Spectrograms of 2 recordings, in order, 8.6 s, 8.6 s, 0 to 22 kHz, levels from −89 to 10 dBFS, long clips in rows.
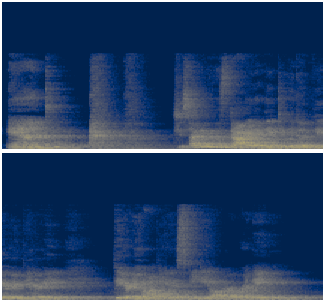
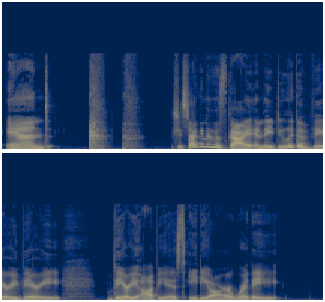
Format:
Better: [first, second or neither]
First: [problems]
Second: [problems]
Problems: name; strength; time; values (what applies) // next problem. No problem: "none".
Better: second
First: room echo; strong; dies away in 1.7 s // off-mic speech; far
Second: none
